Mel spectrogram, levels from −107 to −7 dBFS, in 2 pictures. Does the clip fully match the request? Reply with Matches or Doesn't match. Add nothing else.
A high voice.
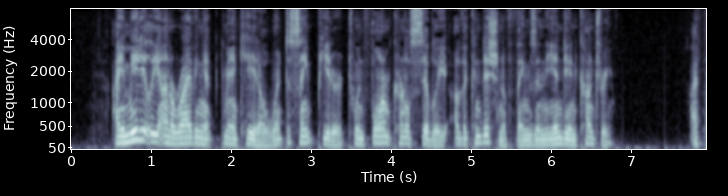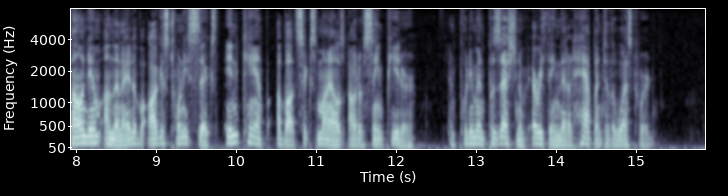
Doesn't match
